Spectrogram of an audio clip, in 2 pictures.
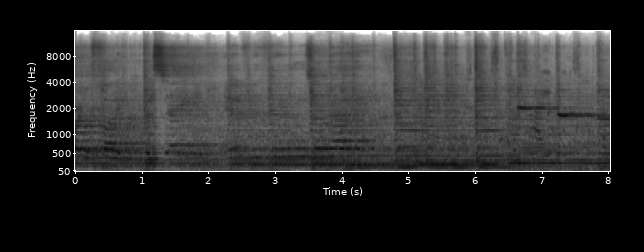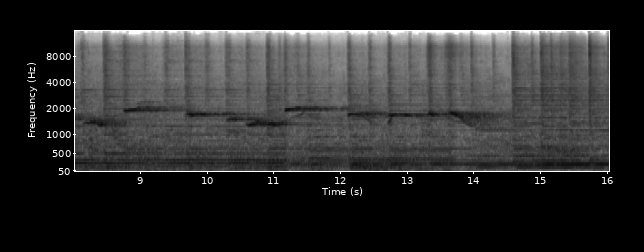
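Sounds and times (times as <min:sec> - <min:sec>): strummed acoustic guitar: 0:00.0 - 0:16.0
man whistling a melody: 0:06.5 - 0:14.6.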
